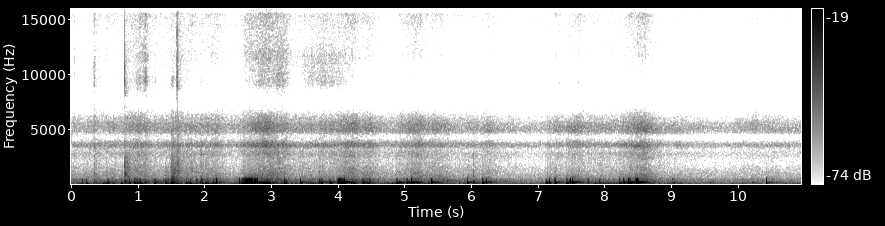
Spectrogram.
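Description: Repeated low rumbling snores about every second, slightly irregular, over soft room noise; ordinary snoring in a sleeping dog.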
